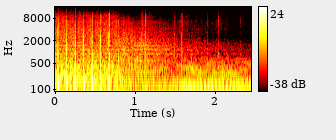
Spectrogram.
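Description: Automatic gunfire riddles a man with bullets: a loud burst of sharp, evenly spaced shots, then a faster, softer rattling string of rapid shots to the end, with no voices.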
